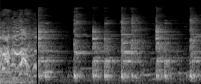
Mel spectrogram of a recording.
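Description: A burst of music near the start, then rapid repeated clinking of a small steel bowl being knocked about on a tile floor, about four clinks a second.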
